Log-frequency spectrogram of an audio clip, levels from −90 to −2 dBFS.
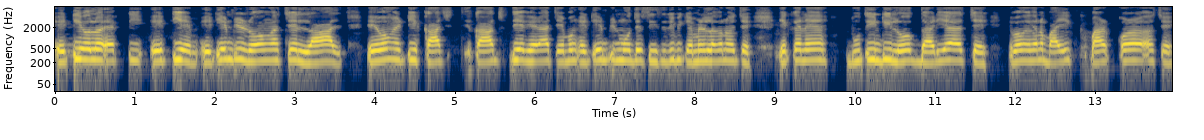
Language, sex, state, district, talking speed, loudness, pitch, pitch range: Bengali, male, West Bengal, Malda, 160 wpm, -12 LUFS, 230 Hz, 220-240 Hz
